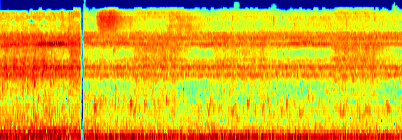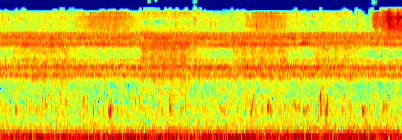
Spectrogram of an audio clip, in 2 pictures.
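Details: Backyard crickets in the North Georgia Mountains keep up a dense, even high-pitched trill with faint periodic swells, over a low background rumble that may be the pond.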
